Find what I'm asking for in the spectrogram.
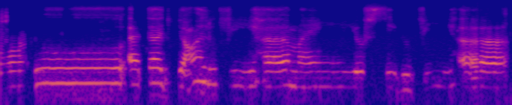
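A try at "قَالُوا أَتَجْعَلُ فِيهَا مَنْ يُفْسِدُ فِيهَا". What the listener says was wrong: Satu, jim kena jelas qalqalahnya. Yang kedua, dekat ayat yufsidu. Dia fa dengan sin tu. Dia punya makhraj tu kena letak tepat. Yufsidu fiha yufsi. Dia kena keluarkan angin fa dulu.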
